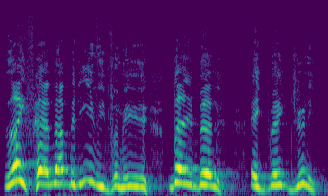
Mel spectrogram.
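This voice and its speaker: An extremely high-pitched male voice with a dark, mellow tone and lively intonation, at a very slow pace, with audible room echo. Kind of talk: talk to a church group.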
